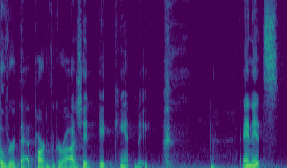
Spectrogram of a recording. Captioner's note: chuckles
